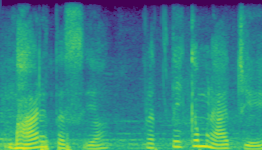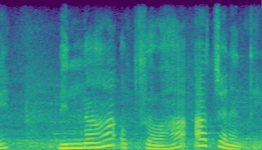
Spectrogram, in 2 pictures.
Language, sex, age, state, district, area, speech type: Sanskrit, female, 18-30, Maharashtra, Chandrapur, urban, spontaneous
